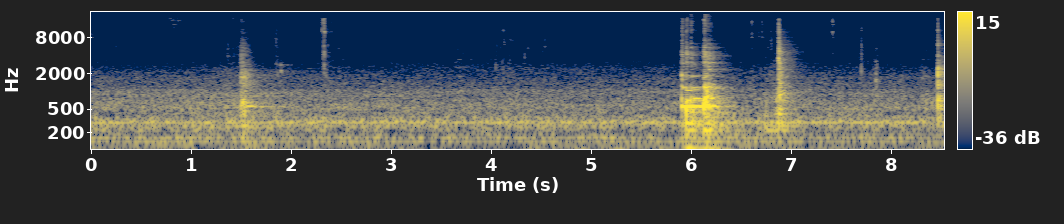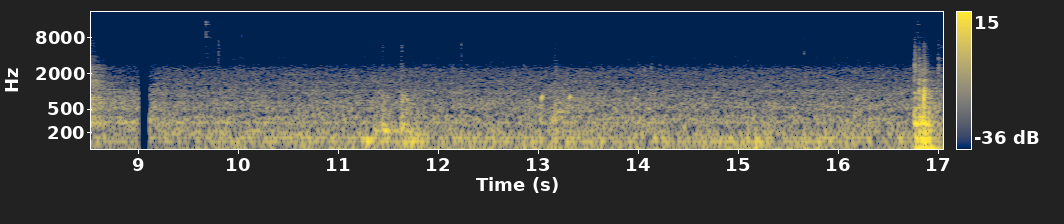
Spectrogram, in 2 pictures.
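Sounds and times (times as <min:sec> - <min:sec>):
kitchen utensils clattering: 0:05.9 - 0:07.0
steady low hum: 0:09.1 - 0:17.0.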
